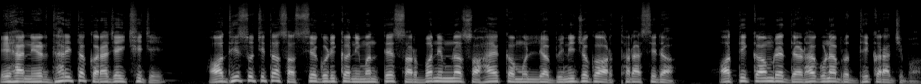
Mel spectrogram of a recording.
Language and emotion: Odia, neutral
